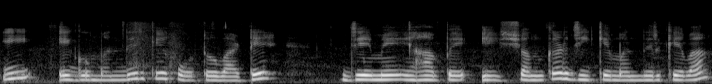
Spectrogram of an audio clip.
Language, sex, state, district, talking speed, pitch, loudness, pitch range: Bhojpuri, female, Bihar, East Champaran, 135 wpm, 210 Hz, -16 LUFS, 200-235 Hz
